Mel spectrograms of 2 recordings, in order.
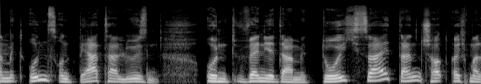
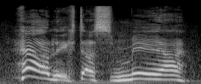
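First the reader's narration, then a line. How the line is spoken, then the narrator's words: Called out. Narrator (German): rief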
